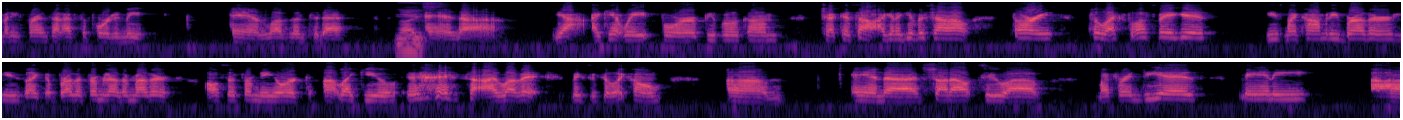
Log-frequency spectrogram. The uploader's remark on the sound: we switched to speaker phone, more steady connection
